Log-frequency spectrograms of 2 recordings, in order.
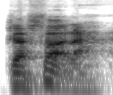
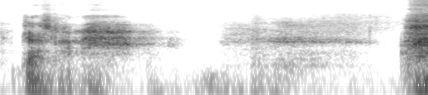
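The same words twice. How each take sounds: First: Low, growly Tommy Cooper catchphrase; lightly done Tommy Cooper voice. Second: Slow whispered catchphrase; whispered Tommy Cooper. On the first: Comic doing Tommy Cooper's catchphrase, low and growly. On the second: Comic whispering Tommy Cooper's catchphrase, slow. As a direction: breathe it out slowly. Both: Retold or imitated. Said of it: "my Tommy Cooper impression".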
